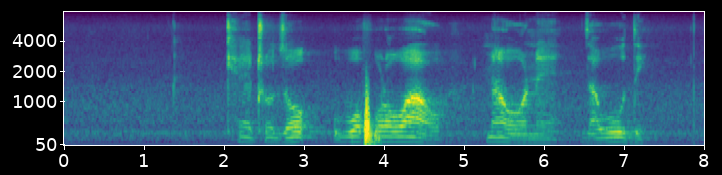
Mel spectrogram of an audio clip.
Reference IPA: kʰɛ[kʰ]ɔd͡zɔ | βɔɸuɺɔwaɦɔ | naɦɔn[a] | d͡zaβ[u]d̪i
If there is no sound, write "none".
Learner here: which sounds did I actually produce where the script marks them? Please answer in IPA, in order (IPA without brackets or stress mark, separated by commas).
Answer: tʰ, ɛ, uː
